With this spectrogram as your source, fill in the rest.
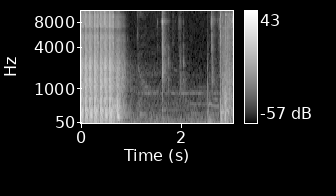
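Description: A rapid automatic gunfire burst from the PUBG Mobile shooter game, loud and rattling for under a second, followed by a few sparse clicks and thuds.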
